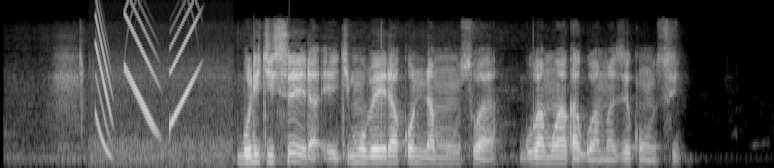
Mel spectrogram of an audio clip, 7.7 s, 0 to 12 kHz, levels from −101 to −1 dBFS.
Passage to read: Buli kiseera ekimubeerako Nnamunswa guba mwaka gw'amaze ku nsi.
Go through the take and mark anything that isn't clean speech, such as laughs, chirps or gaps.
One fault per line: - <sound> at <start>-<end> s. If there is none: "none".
- chirp at 1.0-2.0 s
